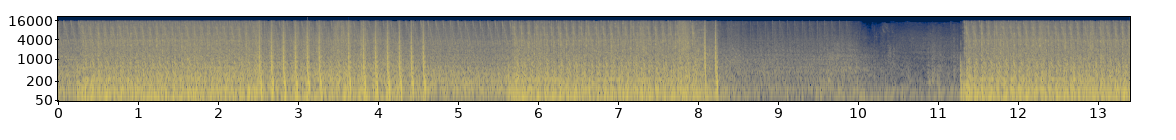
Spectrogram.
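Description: A rapid-fire energy gun shoots in loud, quick bursts.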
